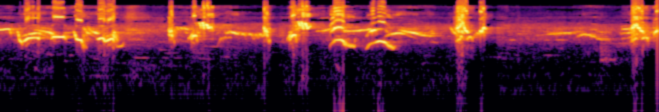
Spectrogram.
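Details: Oriental magpie-robin, called kacer, singing in full voice: loud whistled notes and slurred rising and falling phrases broken by short sharp clicks, with brief pauses between bursts.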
